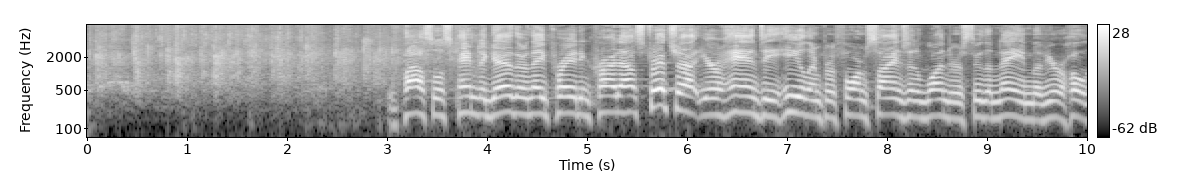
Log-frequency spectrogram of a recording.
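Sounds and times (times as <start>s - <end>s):
audience clapping hands: 0.0s - 4.4s
speech: 3.0s - 10.0s.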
